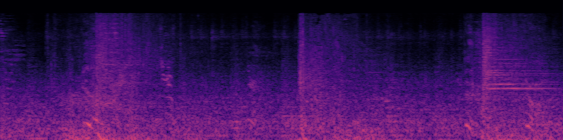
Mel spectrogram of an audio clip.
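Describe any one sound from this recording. Blades whoosh as weapons swing.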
